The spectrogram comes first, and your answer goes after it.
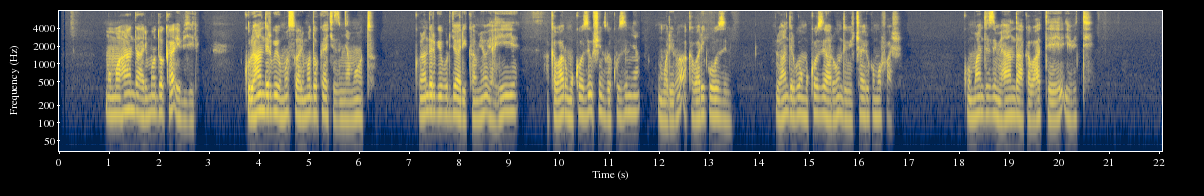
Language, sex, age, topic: Kinyarwanda, male, 36-49, government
